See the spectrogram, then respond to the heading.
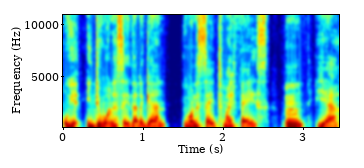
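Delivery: mock passive-aggressive, needling, daring tone. Acting out a phrase parents say: imitating a passive-aggressive mother. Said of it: "a classic passive-aggressive mother".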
